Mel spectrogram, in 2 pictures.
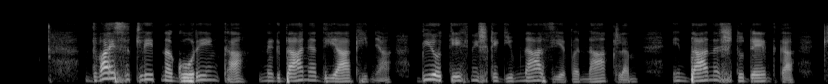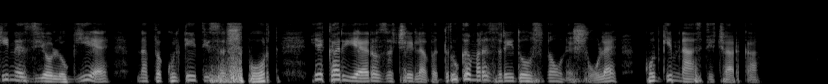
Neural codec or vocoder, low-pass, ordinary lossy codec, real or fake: codec, 44.1 kHz, 7.8 kbps, Pupu-Codec; 7.2 kHz; Opus, 64 kbps; fake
